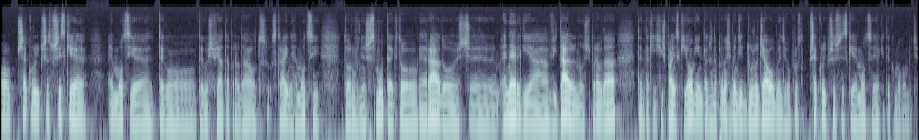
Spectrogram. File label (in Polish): flamenco przekroj emocje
